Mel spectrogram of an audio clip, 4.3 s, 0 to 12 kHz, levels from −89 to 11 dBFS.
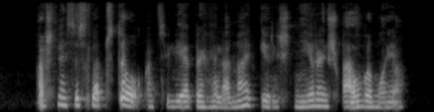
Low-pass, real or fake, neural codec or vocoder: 10.8 kHz; fake; codec, 24 kHz, 1.5 kbps, HILCodec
